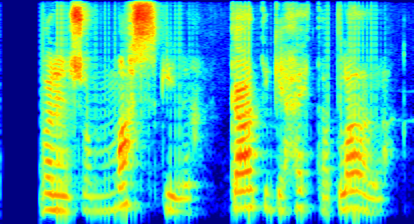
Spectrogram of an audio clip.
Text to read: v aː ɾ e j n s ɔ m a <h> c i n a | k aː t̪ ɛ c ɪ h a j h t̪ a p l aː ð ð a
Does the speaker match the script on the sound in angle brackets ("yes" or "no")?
no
